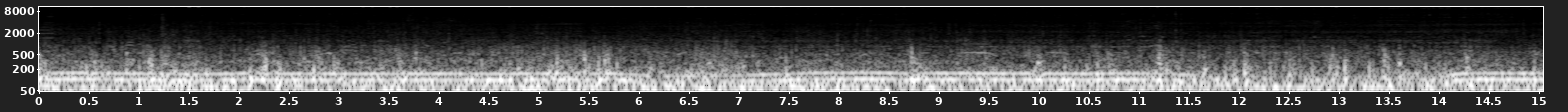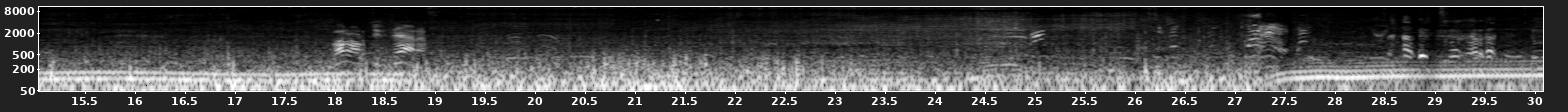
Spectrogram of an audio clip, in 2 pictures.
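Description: Vehicle engine and tyres running over rough ground, with a steady low drone that drops away and comes back several times and steps up in pitch near the end, and wind buffeting through the open window. Brief high calls are heard about 18 seconds in and again near the end.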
